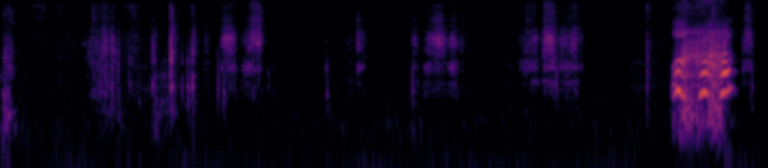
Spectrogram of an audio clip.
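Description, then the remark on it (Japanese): A pen scratches across paper in short, quick bursts of strokes separated by brief pauses, ending with a louder, denser flurry of scribbling as someone draws a face portrait. “このペンを使ってね。”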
